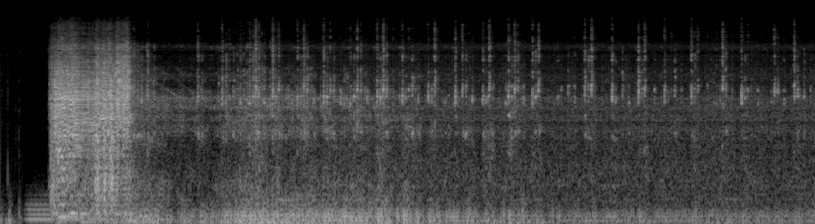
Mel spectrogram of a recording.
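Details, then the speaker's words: Engine just reinstalled after being pulled and mated back to the transmission, wiring still needing an overhaul: starter cranks briefly, engine catches and settles into a steady, even idle with light ticking on top; runs fine. "Wiring definitely needs an overhaul, but we got it set up to where it'll start and drive, or start and run and drive."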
